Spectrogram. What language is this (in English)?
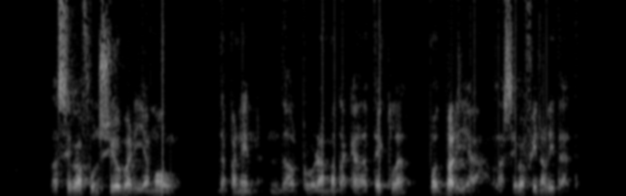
Catalan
